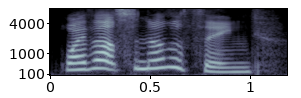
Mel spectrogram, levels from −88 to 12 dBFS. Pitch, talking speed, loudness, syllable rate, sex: 295 Hz, 205 wpm, -18 LUFS, 6.2 syllables/s, female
